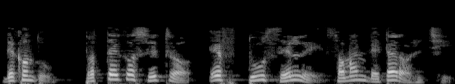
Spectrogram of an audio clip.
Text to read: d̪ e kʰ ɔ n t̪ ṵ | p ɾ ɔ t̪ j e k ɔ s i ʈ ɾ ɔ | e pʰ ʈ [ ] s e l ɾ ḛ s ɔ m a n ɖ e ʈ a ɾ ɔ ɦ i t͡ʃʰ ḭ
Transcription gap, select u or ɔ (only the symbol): u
